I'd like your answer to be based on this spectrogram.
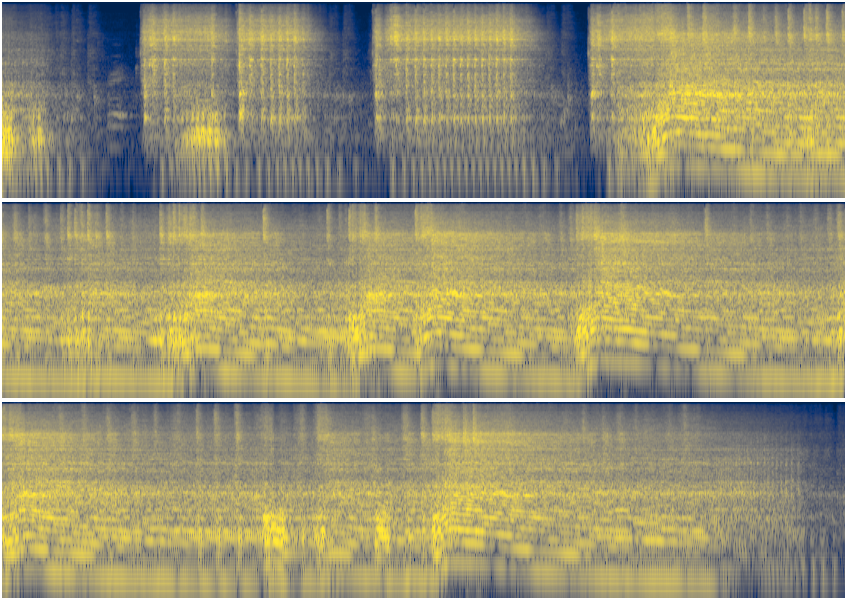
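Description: A cold-blooded dirt bike coughs through a few short start attempts, then catches and revs loudly and steadily with repeated throttle blips, close to the microphone.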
